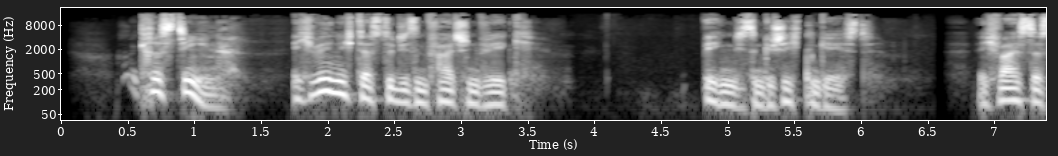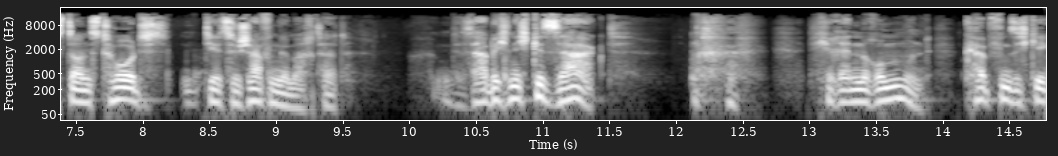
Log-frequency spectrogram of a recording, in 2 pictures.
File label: Drama, Voice Over Drama, German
